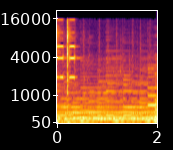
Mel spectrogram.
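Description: A digital multimeter's rotary selector dial clicking as it is turned to the frequency setting, followed at once by a short high beep, right at the start. Background music continues underneath.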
